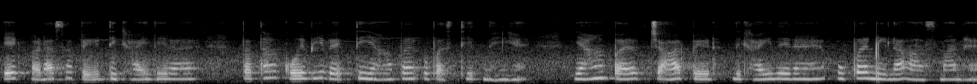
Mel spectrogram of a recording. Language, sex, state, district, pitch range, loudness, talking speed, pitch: Hindi, female, Chhattisgarh, Raipur, 235-265 Hz, -23 LUFS, 180 wpm, 255 Hz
